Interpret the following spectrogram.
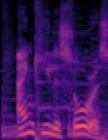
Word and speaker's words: Ankylosaurus: Ankylosaurus.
